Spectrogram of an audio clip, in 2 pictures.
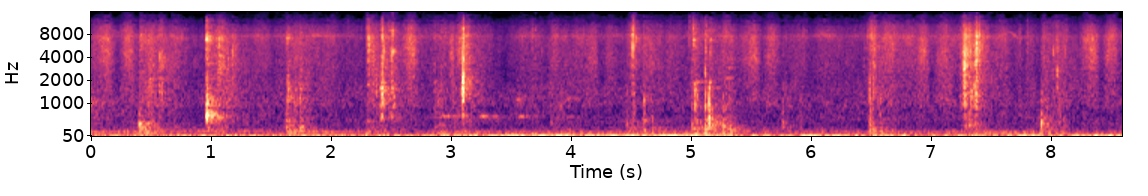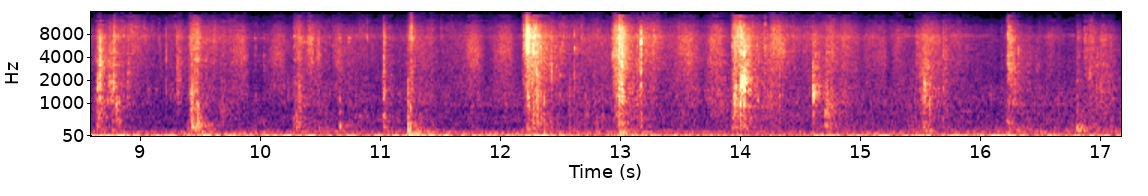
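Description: Footsteps crunch and scrape over loose rubble and broken bricks.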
